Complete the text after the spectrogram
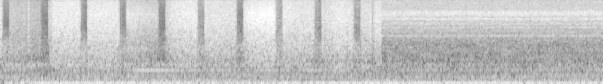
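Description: An electrical device hums with a deep, steady drone.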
